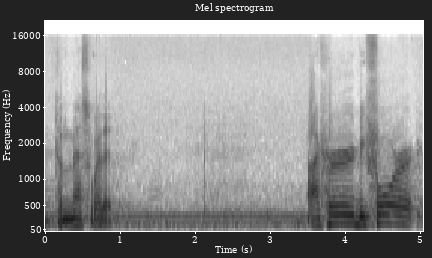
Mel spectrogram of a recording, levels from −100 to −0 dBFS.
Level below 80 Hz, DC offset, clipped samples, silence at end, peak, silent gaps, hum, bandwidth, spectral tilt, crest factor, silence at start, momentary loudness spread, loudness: -68 dBFS; under 0.1%; under 0.1%; 0 s; -4 dBFS; none; none; 16 kHz; -8.5 dB/octave; 18 dB; 0 s; 19 LU; -19 LUFS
